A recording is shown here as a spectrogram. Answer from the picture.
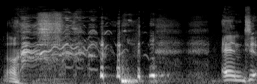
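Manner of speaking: normal talking voice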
